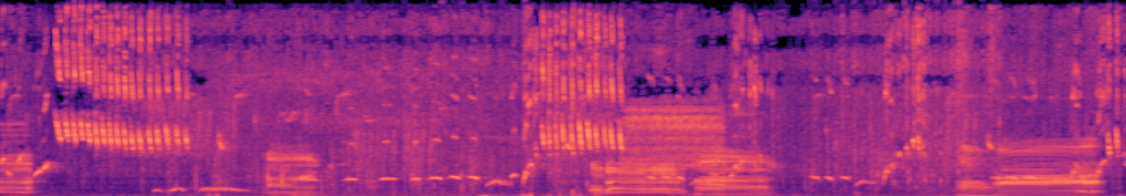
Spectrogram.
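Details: Herd of tame village cattle heading toward the pen; quick bird chirps and twittering open the recording, then deep drawn-out moos from several animals break in later, one after another.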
